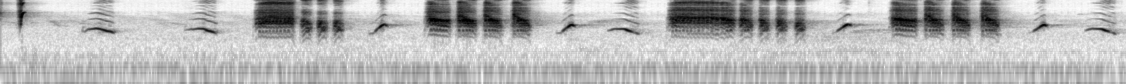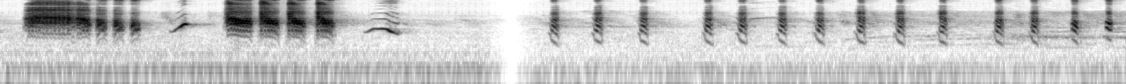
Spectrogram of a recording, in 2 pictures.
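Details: Long-tailed shrike (cendet) singing intensely with full mimicry fill-ins, used as a lure to make other shrikes sing: harsh broadband bursts alternating with short downslurred notes, then a brief pause and a steady series of sharp clicking notes.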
